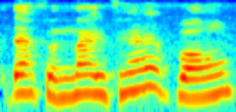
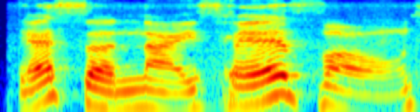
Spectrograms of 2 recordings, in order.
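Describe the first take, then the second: First: It is said in a sincere, friendly tone. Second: It is said in a mocking, sarcastic tone. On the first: The compliment is meant sincerely. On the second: The compliment is heard as mockery.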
